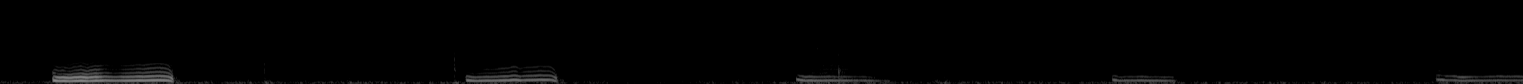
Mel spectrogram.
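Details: An orange-and-white rescue cat sleeps curled up and snores, at times sounding quizzical: five droning, voiced snores about every three seconds, each slightly wavering, with the later ones fainter and shorter, in a quiet room.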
